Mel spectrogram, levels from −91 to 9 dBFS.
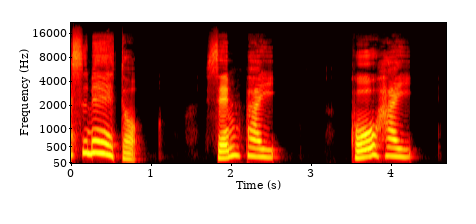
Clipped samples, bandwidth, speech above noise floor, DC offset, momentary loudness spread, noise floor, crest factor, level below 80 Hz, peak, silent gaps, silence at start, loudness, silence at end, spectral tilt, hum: under 0.1%; 17.5 kHz; 66 dB; under 0.1%; 11 LU; -83 dBFS; 18 dB; -70 dBFS; -2 dBFS; none; 0 s; -19 LUFS; 0.45 s; -4.5 dB/octave; none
